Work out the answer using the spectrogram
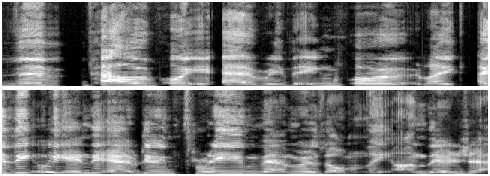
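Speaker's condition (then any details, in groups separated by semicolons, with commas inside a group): Cerebral palsy; from birth, affects walking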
